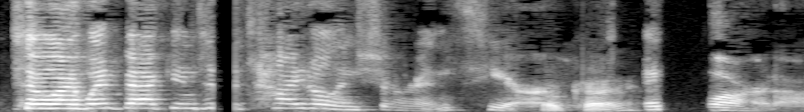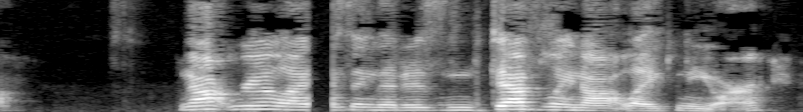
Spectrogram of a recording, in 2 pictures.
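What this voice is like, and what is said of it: New York Brooklyn accent. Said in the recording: “my accent, people were offended by it over the phone ... born in Brooklyn, raised in Long Island”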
